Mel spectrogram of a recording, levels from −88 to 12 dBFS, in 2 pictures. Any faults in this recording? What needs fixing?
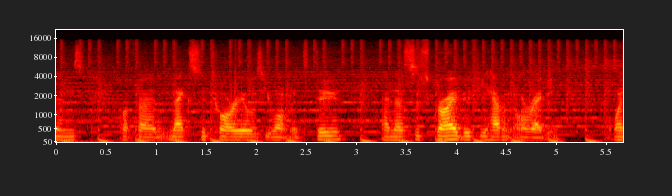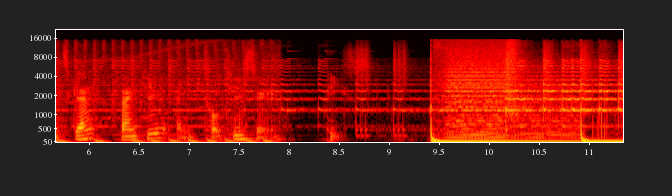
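Processor overload crackle appears from 1.74 to 1.99 s and again from 10.54 to 11.18 s. The processor repeatedly missed its deadlines for very short audio buffers, well under a millisecond each, and every miss became a brief patch of silence with abrupt edges. On the waveform this shows as a run of tiny flat gaps cut into the signal, and on a spectrogram as clustered thin vertical broadband stripes. To prevent it, reduce the processing load or enlarge the audio buffer so each block finishes on time.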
